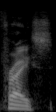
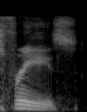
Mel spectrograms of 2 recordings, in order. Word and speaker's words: Freeze: His name is Freeze, not Frice. But my kids like the one And with there's a Kurt reason Russell. why his name is Freeze.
